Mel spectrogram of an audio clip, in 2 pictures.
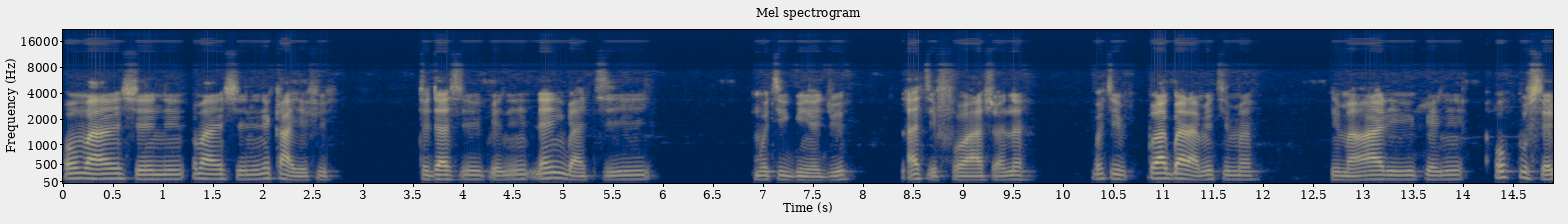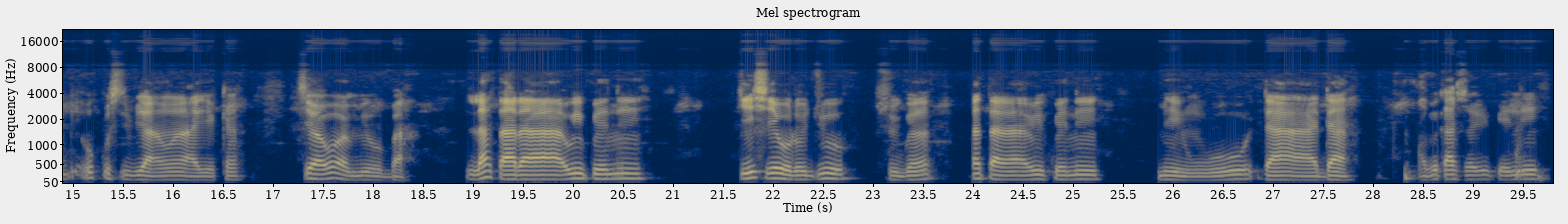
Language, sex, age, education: Yoruba, male, 15-29, secondary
